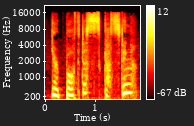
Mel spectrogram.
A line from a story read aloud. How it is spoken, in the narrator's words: Gemma spat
